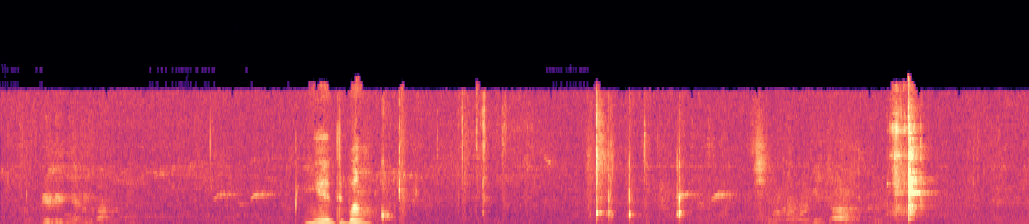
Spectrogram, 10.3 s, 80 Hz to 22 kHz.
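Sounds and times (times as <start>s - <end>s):
speech: 0.4s - 1.5s, 3.0s - 4.1s, 8.1s - 9.1s
spoon and cutlery clinking on dishes during a meal: 8.8s - 9.4s.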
